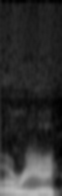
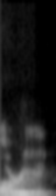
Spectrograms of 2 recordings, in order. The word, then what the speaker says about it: Aryeh: I'm here with arier and I'm sorry I'm I'm sure I'm mispronouncing your name do you want to go ahead and share it with us you said it perfectly AR okay great so you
